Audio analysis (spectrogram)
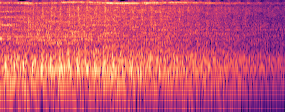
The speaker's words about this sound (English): So that was the chopper came up over the cliff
